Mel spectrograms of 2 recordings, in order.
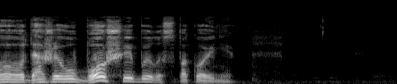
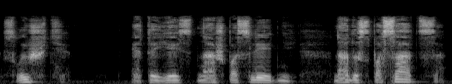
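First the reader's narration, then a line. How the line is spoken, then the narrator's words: Frightened whisper. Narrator (Russian): испугался и начал шептать мистеру Кулю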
